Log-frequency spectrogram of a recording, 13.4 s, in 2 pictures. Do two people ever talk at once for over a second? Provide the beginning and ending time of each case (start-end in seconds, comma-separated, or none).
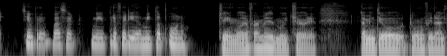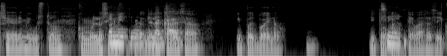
8.3-9.5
